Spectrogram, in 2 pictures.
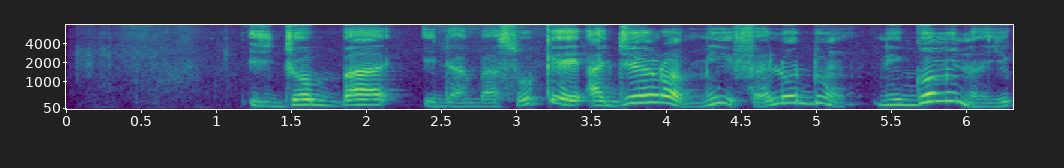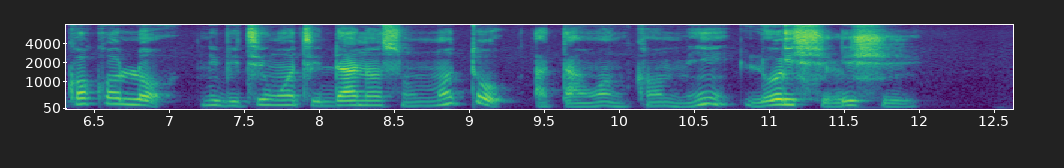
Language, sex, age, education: Yoruba, male, 46-60, tertiary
